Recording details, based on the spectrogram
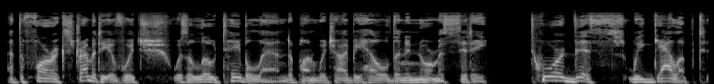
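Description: A man reading an adventure novel aloud as an audiobook narrator, in a measured, formal storytelling manner. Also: on the low side, sharp tone, breathy edge, no room sound.

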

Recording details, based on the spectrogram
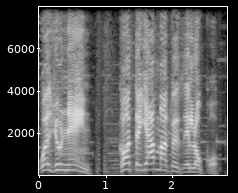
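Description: A man's voice: very high voice, very animated, a little slow, gravelly, bright, forceful tone, soft background music, full character voice. A man voicing a giggly, stoned older prank caller who keeps laughing and tossing in English phrases on a radio show.

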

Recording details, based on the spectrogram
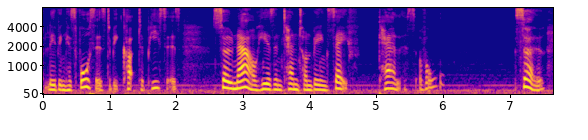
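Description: A woman's voice: mid-range voice, a little hiss or hum, natural voice. An actress playing a thoughtful, earnest young woman who reasons things out in an audio drama. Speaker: heroine of a gothic tale.

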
